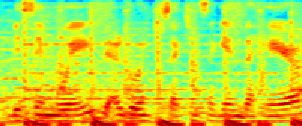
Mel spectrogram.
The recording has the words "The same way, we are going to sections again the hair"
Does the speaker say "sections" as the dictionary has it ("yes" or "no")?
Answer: no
